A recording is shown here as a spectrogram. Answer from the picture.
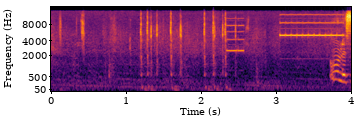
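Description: Computer keyboard keys clicking in a quick run, then a short electronic beep about two and a half seconds in, followed by a steady high electronic tone.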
